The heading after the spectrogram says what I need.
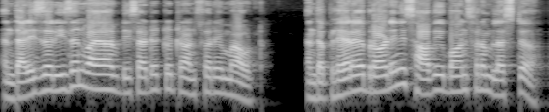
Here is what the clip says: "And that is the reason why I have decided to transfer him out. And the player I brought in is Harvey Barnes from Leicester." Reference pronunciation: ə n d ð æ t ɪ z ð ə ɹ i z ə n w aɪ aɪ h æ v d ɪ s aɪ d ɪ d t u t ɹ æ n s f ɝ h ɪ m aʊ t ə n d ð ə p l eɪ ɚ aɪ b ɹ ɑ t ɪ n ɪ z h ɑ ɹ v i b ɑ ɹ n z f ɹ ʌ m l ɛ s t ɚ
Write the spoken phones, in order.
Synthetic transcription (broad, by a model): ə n d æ t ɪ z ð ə ɹ i z ə n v aɪ aɪ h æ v d ɪ s aɪ d ɪ d t u t ɹ æ n s f ɝ h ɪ m aʊ t ə n d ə p l eɪ ɚ aɪ b ɹ ɑ t ɪ n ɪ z h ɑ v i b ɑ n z f ɹ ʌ m l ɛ s t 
